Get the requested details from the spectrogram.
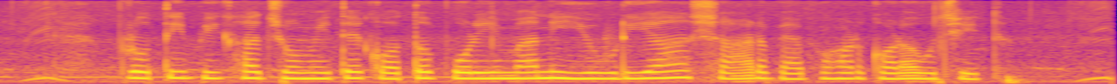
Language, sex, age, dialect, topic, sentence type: Bengali, female, 18-24, Rajbangshi, agriculture, question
